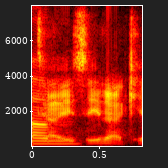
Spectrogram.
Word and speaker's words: Thalia Zedek: I didn't realize that Thalia Zed, Zedek, is that how you say it? Thalia Zedek? For, of yeah, Thalia Zedek, yeah.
